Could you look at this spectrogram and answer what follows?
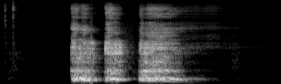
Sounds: Throat clearing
